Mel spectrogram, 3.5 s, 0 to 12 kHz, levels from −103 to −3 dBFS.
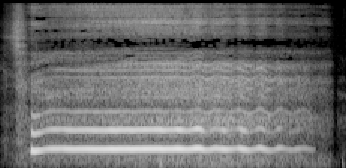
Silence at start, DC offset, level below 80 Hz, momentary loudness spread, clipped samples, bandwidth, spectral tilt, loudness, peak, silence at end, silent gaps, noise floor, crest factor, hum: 0.15 s; under 0.1%; -62 dBFS; 12 LU; under 0.1%; 11.5 kHz; -3 dB/octave; -20 LUFS; -8 dBFS; 0.35 s; none; -44 dBFS; 12 dB; none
